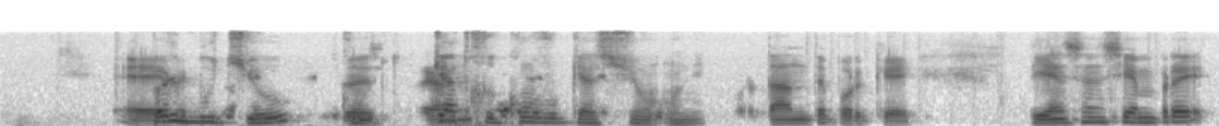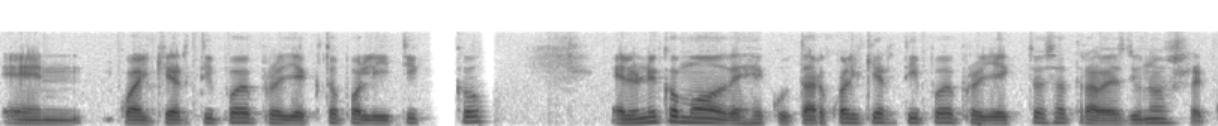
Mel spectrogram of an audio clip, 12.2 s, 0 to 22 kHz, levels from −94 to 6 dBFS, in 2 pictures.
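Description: Speech heard over a call, with nothing above 8 kHz, as a G.722 call path gives. From 1.02 to 2.15 s the talker's level sinks and breaks up. It drops by roughly 30 dB at its deepest, over about a second in all. It happens again from 2.34 to 3.8 s, over about a second and a half. This is speech suppressed in double talk. The likely cause is both sides speaking at once. The echo canceller could not tell the near voice from loudspeaker echo, so it pulled both down. Inside those stretches, an echo leak shows up twice. From 1.65 to 1.69 s a faint delayed copy of the voice comes back, about 15 dB below the speech. From 2.49 to 2.56 s it is much stronger, about 5 dB below. Both copies trail by 156 ms. A loudspeaker on the far end was likely feeding its microphone, and its canceller let scraps of that through. At 8.24 s the audio stalls until 8.40 s. The last sound is stretched out and fades, then about 90 ms of silence. 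Speech then resumes where it stopped, 138 ms later than before, with nothing lost. That is a call audio freeze. Packets were likely held up and the jitter buffer ran dry. Shortly after, from 8.50 to 8.58 s, comes a burst of packet loss. The last sound is held for 63 ms and fades. The speech jumps ahead, so about 60 ms of it is gone.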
